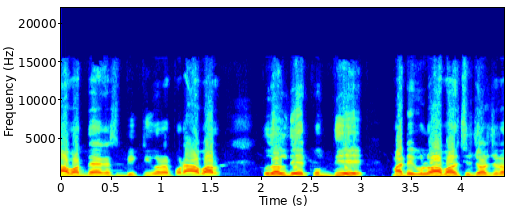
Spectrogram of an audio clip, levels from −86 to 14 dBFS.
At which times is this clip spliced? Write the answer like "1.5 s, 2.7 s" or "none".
none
